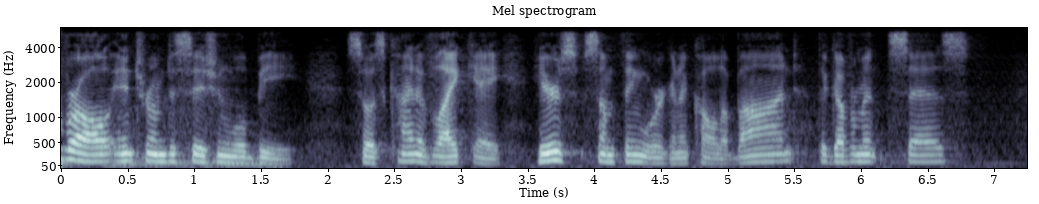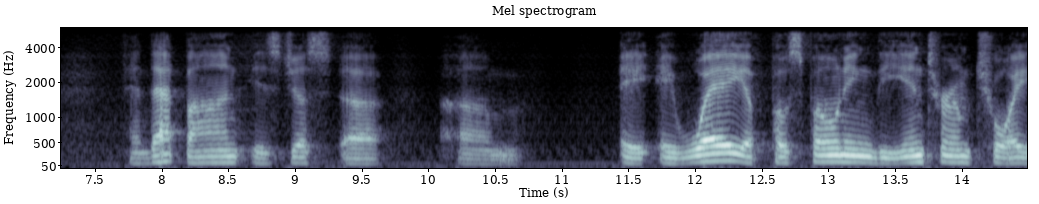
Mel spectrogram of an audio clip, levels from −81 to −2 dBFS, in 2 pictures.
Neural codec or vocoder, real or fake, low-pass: codec, 16 kHz, 0.4 kbps, LongCat-Audio-Codec; fake; 5.4 kHz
